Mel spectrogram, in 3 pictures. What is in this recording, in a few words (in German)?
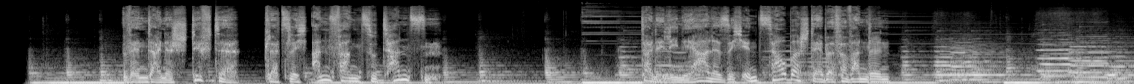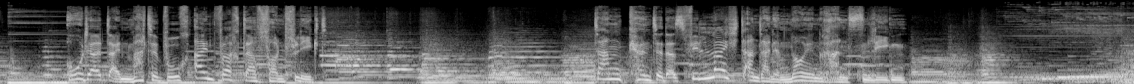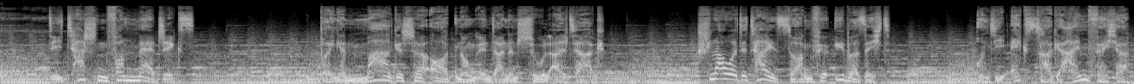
werbung; magx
